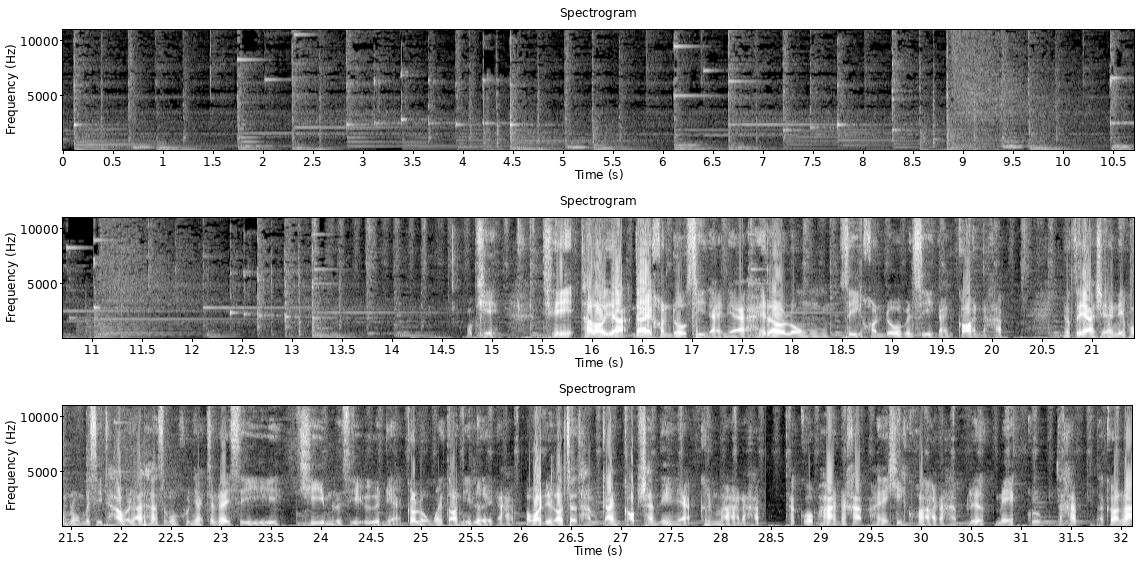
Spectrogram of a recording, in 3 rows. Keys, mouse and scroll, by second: 0.6 f, 0.8 click, 0.9 click, 1.2 ctrl+z, 1.5 click, 2.7 click, 2.9 click, 3.3 click, 3.7 ctrl+z, 3.9 click, 4.7 r, 5.0 click, 5.5 click, 6.3 click, 7.2 click, 7.5 b, 7.6 click, 7.9 h, 7.9 drag, 9.2 click, 10.1 b, 11.1 click, 12.5 click, 15.2 space, 19.7 b, 29.4 right click, 31.0 click, 31.9 ctrl+click.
